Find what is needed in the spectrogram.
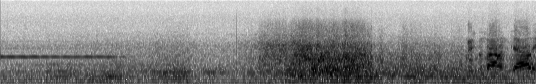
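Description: English Electric Canberra jet bomber taking off, its two Rolls-Royce Avon turbojets giving a steady whine. The jet noise swells to a peak about halfway through as the aircraft passes, then eases off.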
